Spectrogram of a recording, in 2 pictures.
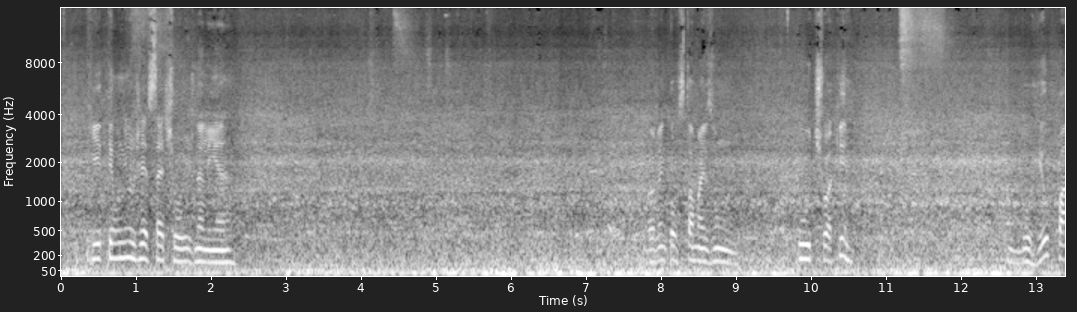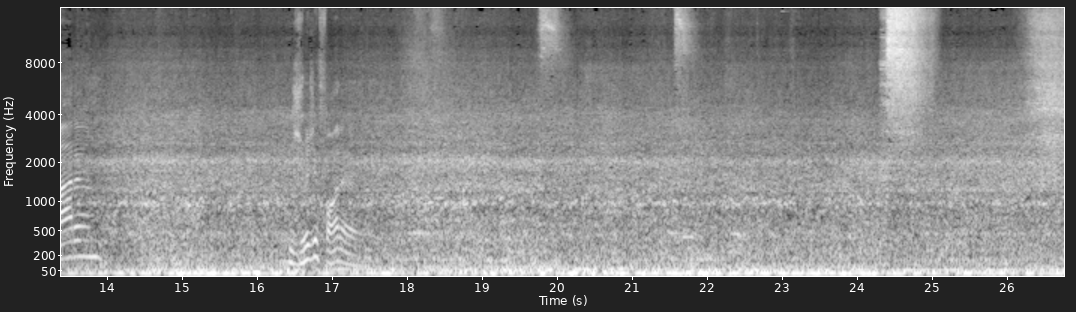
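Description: A bus engine rumbles low and steady in an echoing hall.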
